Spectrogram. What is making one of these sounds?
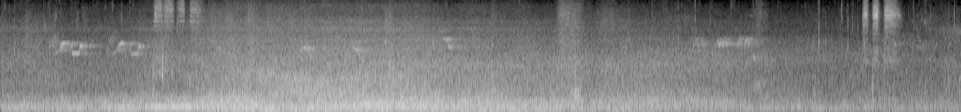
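Several cats chew and lap wet food.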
